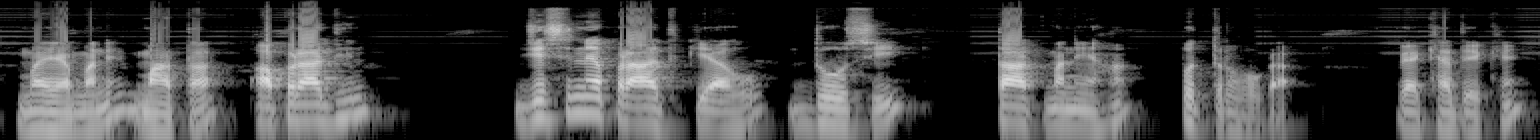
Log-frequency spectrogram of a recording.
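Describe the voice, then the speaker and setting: A man teaching a poem line by line, slowly glossing word meanings one by one. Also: lowish voice. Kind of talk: line-by-line poem explanation lesson.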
